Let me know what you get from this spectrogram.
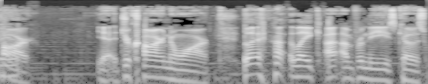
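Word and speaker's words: Drakkar Noir: rising cost of Camaros, Bon Jovi tickets, and Dracar Noir. Dracar Noir. Dracar Noir. That's how you say it? Yeah, Dracar Noir.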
